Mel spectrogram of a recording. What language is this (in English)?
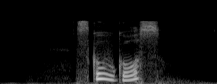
Swedish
